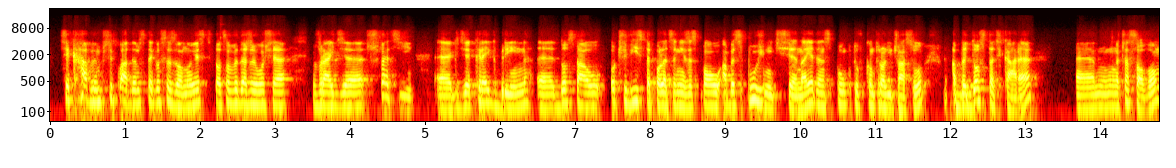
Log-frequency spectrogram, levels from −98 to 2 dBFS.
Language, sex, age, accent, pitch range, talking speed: Polish, male, 30-49, native, 130-165 Hz, 135 wpm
